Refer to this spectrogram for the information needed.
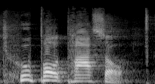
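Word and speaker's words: hupotasso (ὑποτάσσω): The biblical word for submission in the New Testament is a Greek term that is pronounced hupotasso. Das biblische Wort für Unterordnung ist das griechische Wort hypotasso.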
